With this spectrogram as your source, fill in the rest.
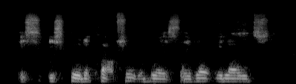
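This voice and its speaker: In a London accent, a man talks with a fairly high pitch and monotone, flat intonation, the sound dry and close with no echo. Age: 20s. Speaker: professional boxer. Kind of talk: interview.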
